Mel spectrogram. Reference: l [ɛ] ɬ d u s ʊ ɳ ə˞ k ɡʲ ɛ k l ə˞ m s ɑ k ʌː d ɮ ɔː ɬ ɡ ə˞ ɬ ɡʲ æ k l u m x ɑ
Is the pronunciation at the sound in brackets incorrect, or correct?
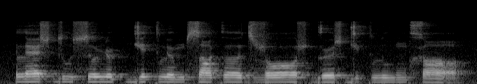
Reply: incorrect: æ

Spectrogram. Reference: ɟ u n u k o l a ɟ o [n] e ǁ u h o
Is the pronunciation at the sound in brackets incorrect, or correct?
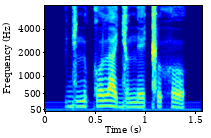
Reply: correct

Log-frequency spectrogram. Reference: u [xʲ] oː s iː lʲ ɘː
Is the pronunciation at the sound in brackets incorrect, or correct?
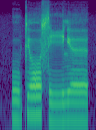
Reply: incorrect: kʲ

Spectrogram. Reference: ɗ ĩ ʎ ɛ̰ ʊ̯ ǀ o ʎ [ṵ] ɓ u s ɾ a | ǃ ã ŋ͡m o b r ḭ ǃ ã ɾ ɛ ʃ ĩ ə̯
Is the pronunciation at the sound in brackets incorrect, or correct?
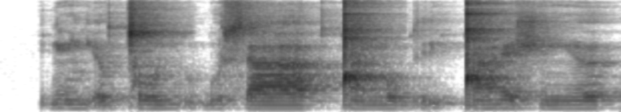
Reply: correct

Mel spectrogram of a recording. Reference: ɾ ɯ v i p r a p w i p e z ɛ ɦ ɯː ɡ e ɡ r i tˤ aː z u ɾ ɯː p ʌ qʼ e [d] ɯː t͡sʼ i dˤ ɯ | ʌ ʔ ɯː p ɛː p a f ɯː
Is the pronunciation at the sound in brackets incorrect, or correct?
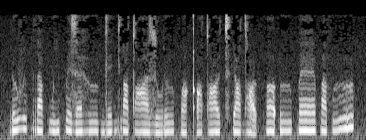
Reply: incorrect: tˤ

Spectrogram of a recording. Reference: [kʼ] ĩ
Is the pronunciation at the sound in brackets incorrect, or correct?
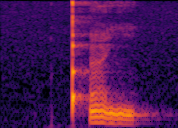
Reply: incorrect: qʼ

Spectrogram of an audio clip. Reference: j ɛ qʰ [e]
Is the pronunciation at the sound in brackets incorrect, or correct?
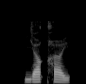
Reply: incorrect: i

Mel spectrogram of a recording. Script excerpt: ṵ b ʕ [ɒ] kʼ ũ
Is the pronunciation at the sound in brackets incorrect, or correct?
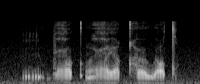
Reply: correct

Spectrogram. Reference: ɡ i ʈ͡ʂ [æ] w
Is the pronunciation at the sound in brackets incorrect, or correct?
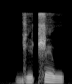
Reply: incorrect: ɛ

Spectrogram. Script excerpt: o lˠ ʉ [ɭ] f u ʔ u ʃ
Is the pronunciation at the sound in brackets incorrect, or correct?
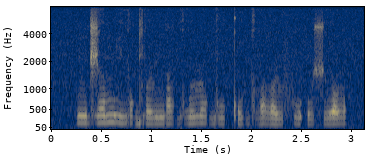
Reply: correct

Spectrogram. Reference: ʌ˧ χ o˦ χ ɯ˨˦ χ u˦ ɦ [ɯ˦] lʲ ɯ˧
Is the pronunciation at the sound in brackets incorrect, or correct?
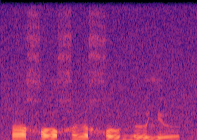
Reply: correct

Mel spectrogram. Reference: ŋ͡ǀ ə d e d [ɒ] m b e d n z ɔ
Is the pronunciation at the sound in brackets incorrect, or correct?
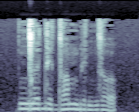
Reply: correct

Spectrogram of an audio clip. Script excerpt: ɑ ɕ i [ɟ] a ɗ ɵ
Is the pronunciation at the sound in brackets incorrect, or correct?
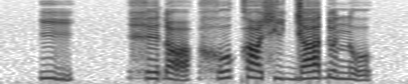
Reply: correct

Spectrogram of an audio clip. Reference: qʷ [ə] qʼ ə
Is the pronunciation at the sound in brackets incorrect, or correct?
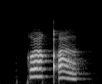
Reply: correct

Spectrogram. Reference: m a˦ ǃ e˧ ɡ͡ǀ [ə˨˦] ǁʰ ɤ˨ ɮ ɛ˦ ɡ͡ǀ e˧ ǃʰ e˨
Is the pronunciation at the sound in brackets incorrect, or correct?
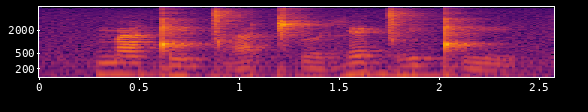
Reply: incorrect: a˨˦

